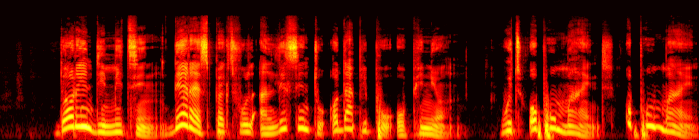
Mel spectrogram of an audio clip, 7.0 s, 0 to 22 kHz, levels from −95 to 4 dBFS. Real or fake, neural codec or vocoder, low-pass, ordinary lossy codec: real; none; 14.4 kHz; none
